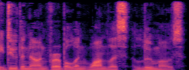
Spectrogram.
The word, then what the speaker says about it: Lumos: Let's practice the lumos charm.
